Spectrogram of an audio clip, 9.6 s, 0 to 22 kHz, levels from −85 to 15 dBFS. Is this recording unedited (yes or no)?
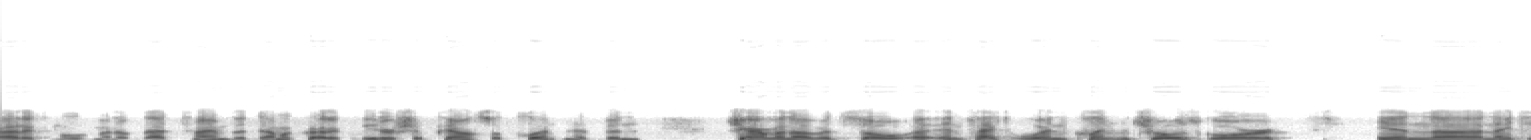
no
